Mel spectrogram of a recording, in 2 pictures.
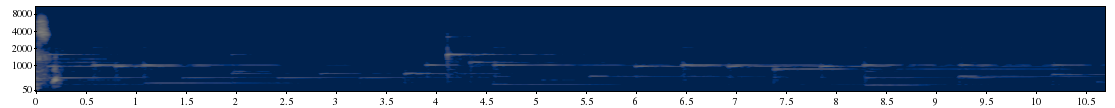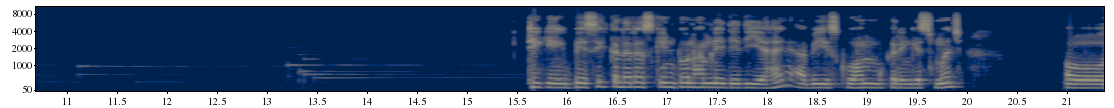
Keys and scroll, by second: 8.8 ctrl+=, 9.2 space, 9.8 ctrl+=, 10.4 space.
